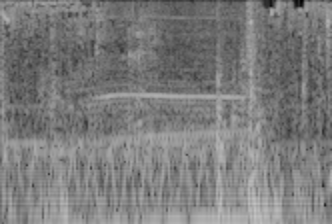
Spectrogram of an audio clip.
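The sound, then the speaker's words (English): Mechanical whirring and grinding as a spacecraft hatch is closed and secured before a time-travel departure. A continuous low hum carries through, and a heavier clunk comes near the end. “Secure the hatch. Securing the hatch?”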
